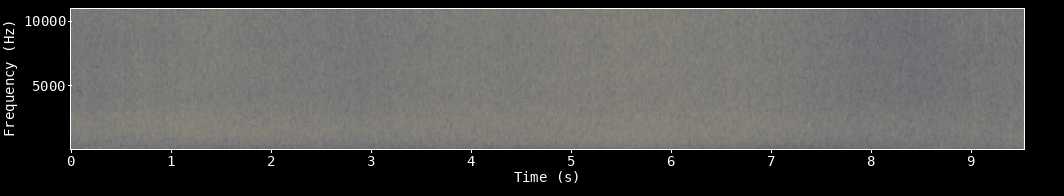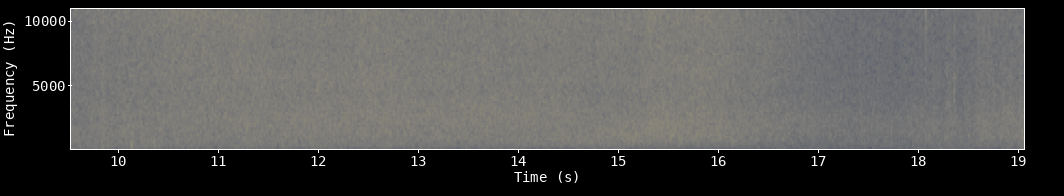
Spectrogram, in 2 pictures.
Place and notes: Taitung City, Taiwan - Sound of the waves
Sound of the waves, Zoom H6 M/S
